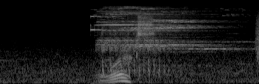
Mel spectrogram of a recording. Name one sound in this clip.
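A bright sparkling chime rings out and fades.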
